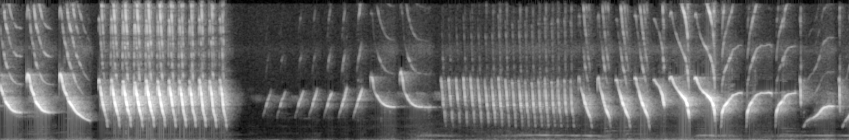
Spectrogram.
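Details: Stimulating canary song: loud falling sweeps, a fast rolling trill, a short gap, rapid chips and a long buzzy trill, then more sharp sweeping notes, with a faint low whistle underneath.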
